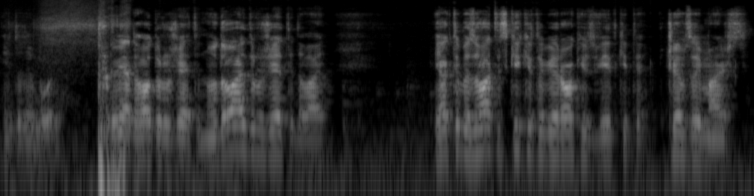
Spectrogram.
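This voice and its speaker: A man live-streaming a game, chatty and excited, greeting viewers as he plays. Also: sits high, fairly quick, low-quality recording.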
